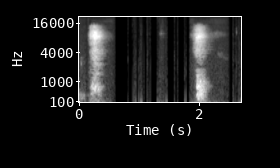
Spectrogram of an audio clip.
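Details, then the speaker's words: Domestic cat sneezing: two short, sharp sneezes about a second and a half apart in a quiet room. "Excusez-moi, j'ai mon chat qui est en train d'éternuer."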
